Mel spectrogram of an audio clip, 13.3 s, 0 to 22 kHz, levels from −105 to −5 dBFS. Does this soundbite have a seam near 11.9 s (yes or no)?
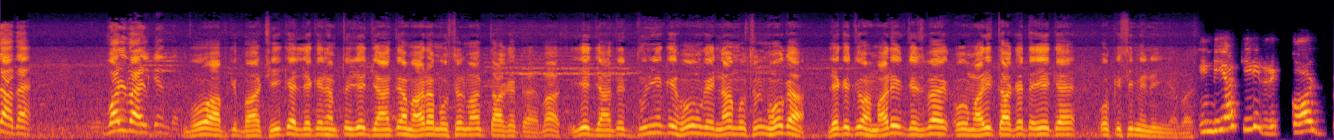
yes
